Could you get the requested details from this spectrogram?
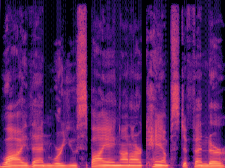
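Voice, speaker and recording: In a put-on character voice of low-to-middle pitch, the speaker delivers lines at a fairly slow pace with monotone, flat intonation, on a very clean recording with a silent background. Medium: read story. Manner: cold, accusing.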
